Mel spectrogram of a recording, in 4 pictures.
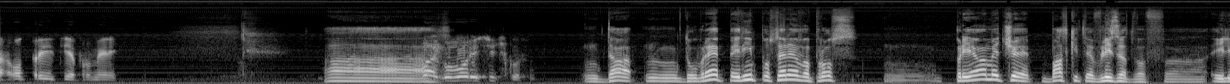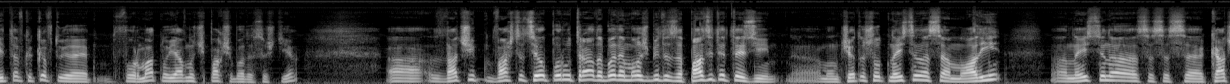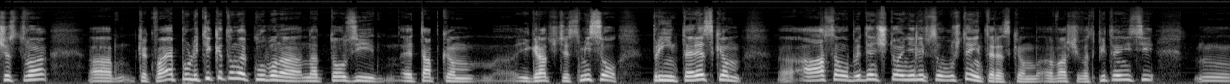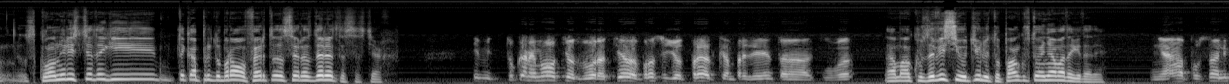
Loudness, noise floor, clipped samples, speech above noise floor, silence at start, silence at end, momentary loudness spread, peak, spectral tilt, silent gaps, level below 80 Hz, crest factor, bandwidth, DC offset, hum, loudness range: -17 LUFS; -48 dBFS; under 0.1%; 31 dB; 0 s; 0 s; 16 LU; 0 dBFS; -4.5 dB/octave; none; -52 dBFS; 18 dB; over 20 kHz; under 0.1%; none; 6 LU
